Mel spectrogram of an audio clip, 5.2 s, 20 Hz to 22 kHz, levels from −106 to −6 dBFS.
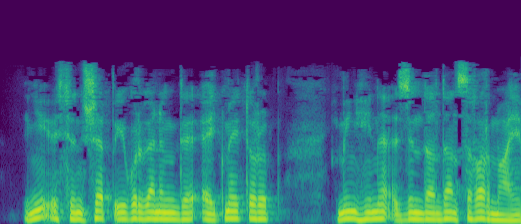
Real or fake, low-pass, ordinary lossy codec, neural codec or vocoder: fake; 7.2 kHz; MP3, 32 kbps; codec, 16 kHz, 4 kbps, X-Codec, HuBERT features, trained on LibriSpeech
